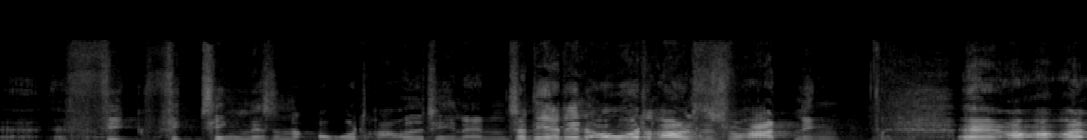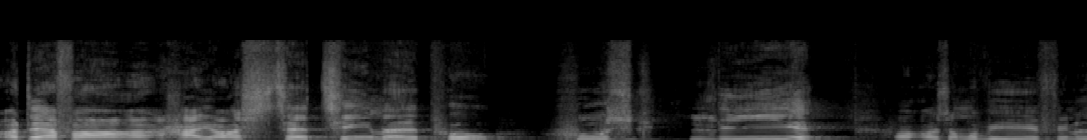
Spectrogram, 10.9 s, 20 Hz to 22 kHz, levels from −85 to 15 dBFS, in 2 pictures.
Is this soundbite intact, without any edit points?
yes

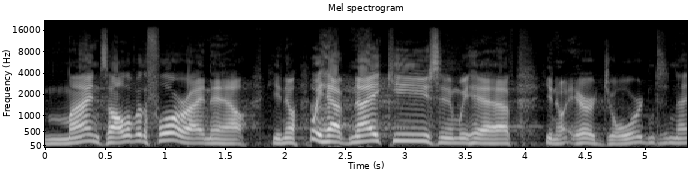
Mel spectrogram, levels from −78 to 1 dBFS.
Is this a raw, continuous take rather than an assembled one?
no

